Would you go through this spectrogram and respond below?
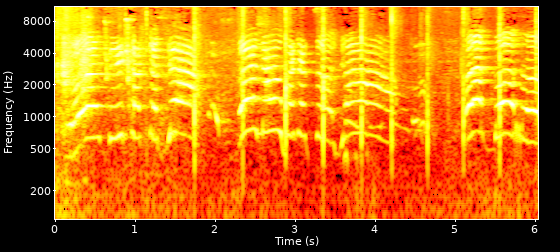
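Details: Gray langurs, about 100 of them fighting in a local forest, give loud, harmonic squealing screams that rise and fall in overlapping bursts.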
